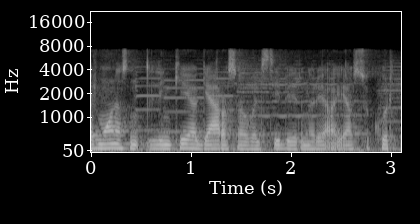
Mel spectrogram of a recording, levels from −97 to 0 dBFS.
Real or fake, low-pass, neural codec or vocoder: real; 7.2 kHz; none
